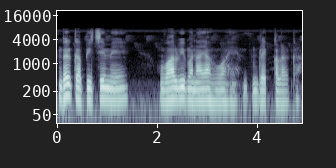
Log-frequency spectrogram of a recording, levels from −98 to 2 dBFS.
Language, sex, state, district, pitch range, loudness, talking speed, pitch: Hindi, male, Arunachal Pradesh, Lower Dibang Valley, 105-120 Hz, -19 LUFS, 145 wpm, 115 Hz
